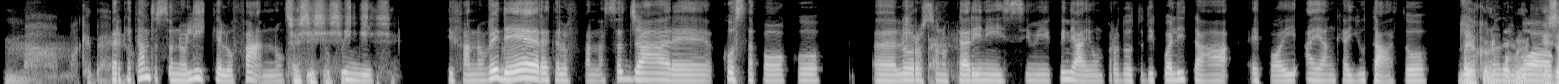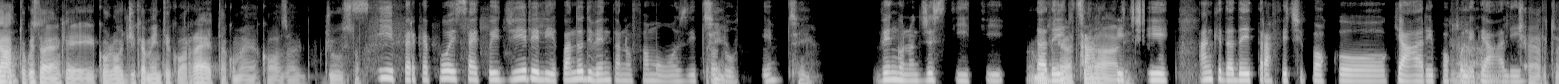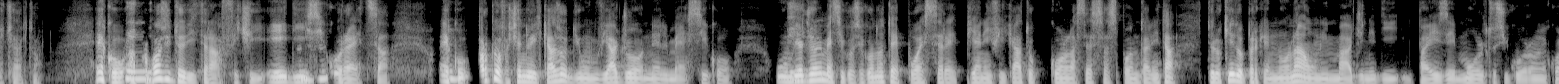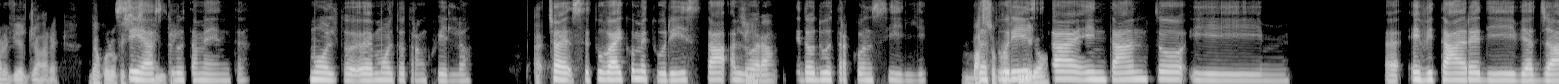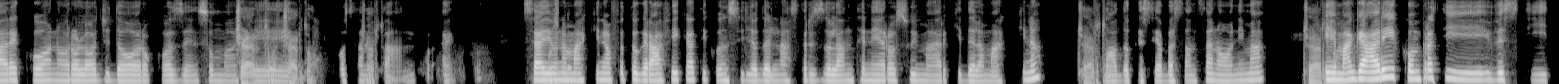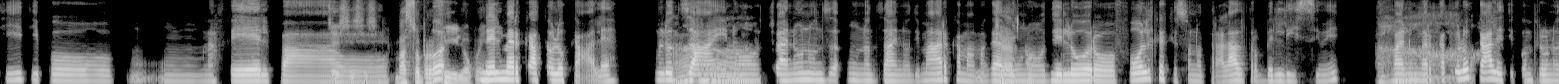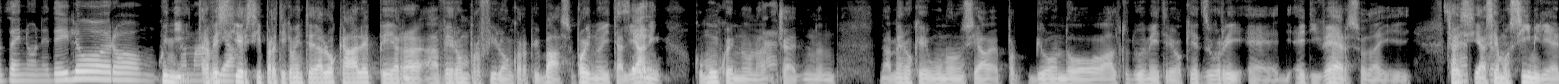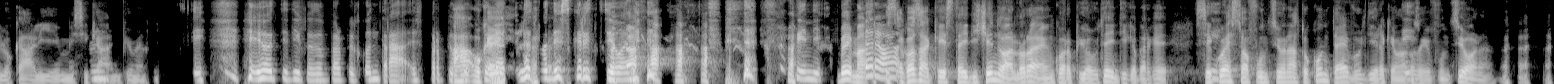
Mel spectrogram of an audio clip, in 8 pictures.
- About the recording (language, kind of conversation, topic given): Italian, podcast, Come bilanci la pianificazione e la spontaneità quando viaggi?
- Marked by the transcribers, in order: unintelligible speech; laughing while speaking: "E io ti dico"; other background noise; giggle; laughing while speaking: "la tua descrizione"; giggle; giggle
